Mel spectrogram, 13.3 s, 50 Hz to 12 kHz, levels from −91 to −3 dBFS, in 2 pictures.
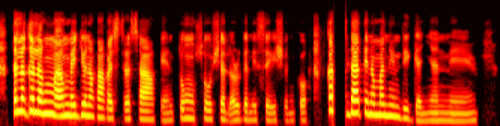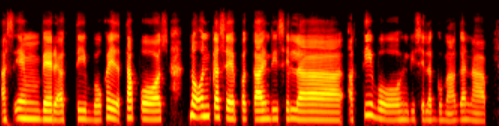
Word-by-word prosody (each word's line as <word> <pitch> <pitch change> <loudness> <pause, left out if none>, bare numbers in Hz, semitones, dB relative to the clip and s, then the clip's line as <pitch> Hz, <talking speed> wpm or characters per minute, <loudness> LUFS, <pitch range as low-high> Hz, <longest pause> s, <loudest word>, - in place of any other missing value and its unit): Talaga 355 +1 +8
lang 320 -2 +7
nga 250 -1 +7
medyo 260 0 +2
nakaka-stress 205 -5 -1
sa'kin 180 -3 -2
'tong 200 -1 -6
social 190 -4 -6
organization 165 -2 -9
ko 160 - -10 0.3
kasi 380 - +9 0.2
dati 320 -1 +6
naman 275 -1 0
hindi 220 -7 -6
ganiyan 160 0 -9
eh. 150 -1 -11 0.5
As 180 - -7
in 195 -2 -4
very 185 -1 +3
aktibo 175 0 -7
kay 200 +3 -1
tapos 185 -4 -1 0.2
noon 250 -1 0
kasi 215 -4 +2
pagka 190 -1 +1
hindi 195 +1 -4
sila 195 -1 -2 0.6
aktibo 225 +5 -7
o 175 -1 -7
hindi 180 0 -16
sila 175 -1 -9
gumaganap, 165 -1 -8
190 Hz, 145 wpm, -24 LUFS, 170-225 Hz, 0.6 s, kasi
